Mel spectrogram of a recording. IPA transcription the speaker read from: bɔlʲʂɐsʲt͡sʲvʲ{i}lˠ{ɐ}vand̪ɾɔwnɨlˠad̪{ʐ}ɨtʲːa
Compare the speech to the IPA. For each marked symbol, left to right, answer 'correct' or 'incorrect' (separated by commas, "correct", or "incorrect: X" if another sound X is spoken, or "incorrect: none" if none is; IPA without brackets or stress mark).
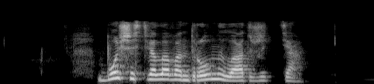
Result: incorrect: a, incorrect: a, correct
